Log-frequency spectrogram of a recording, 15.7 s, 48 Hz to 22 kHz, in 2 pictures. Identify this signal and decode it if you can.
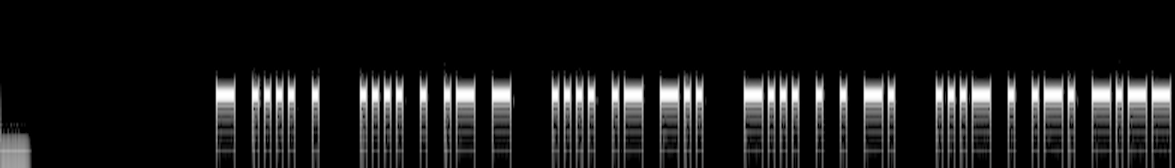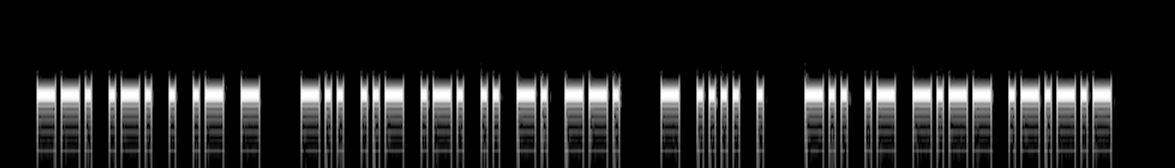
Morse code, heard as a keyed tone, about 30 wpm, 700 Hz. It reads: THE HEAT HAD BEEN VERY GREAT DURING THE DAY.
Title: Sentences from Top 1000 Words - Review Part 3 - 30wpm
